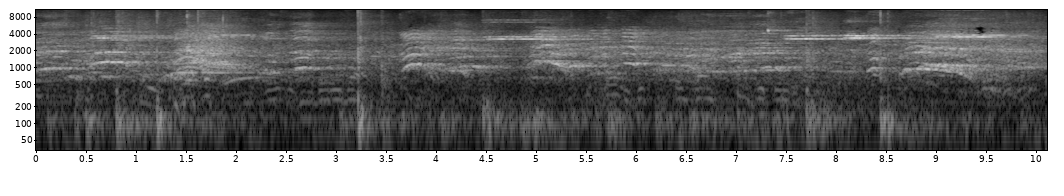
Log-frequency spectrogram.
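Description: A volleyball being struck during a rally in a gym, with one sharp ball contact about three seconds in. Voices shout and call throughout.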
